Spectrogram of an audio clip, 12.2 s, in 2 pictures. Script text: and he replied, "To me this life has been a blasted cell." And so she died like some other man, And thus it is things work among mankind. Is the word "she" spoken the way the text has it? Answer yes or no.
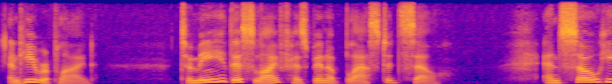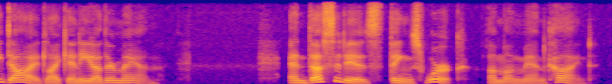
no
